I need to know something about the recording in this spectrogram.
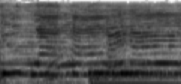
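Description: A high voice singing a cải lương (Vietnamese reformed opera) phrase over band accompaniment, settling into a long held note about a second in.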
